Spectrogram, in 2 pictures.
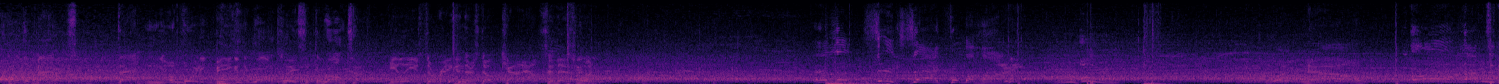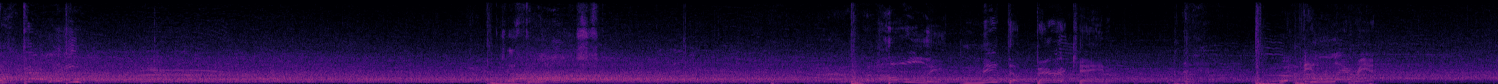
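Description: An arena crowd cheers and roars throughout.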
